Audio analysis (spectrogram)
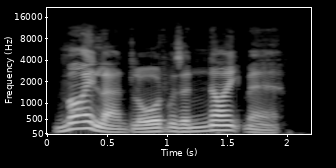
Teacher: you're actually emphasizing I or my there, which is basically a signal to everyone that you're going to tell a little story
